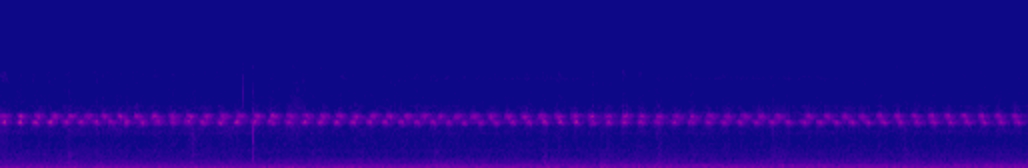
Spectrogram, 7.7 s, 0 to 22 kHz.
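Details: High, rapidly pulsing trill of crickets at night, steady from start to finish, recorded with a Samsung Galaxy S4, with a soft low background hum and a faint tick early on.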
